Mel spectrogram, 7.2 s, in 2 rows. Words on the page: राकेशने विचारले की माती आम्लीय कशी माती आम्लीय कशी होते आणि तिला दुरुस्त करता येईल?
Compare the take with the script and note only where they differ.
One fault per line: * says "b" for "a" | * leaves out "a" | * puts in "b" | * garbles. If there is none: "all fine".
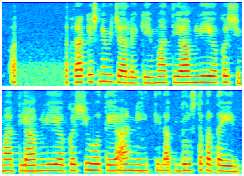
all fine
